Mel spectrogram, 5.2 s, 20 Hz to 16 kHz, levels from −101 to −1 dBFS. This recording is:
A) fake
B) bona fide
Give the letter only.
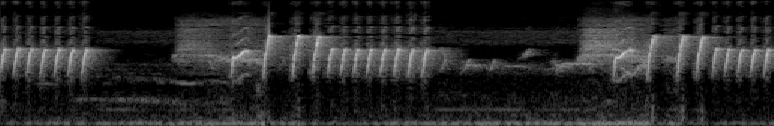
B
